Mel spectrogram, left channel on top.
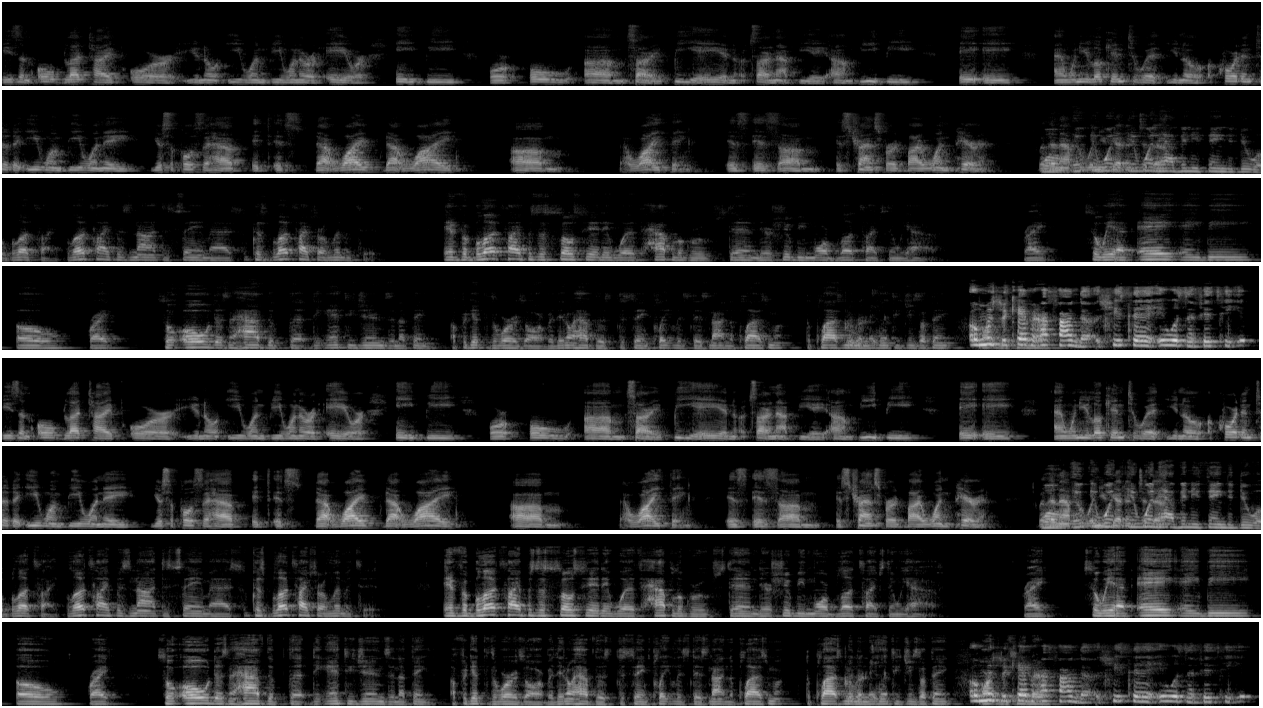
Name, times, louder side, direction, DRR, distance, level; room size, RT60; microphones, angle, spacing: voice 1, 0.0-4.5 4.9-9.1 9.6-10.1 10.5-17.2 17.7-18.2 18.8-19.5 19.8-22.4 23.0-24.3 46.2-46.4, right 3 dB, 40° right, 1.2 m, -32 dB
voice 2, 23.0-28.7 29.6-34.5 35.4-35.6 36.0-38.4 38.6-38.8 39.3-42.1 42.4-45.6 45.9-48.2, right 4 dB, 75° right, 0.9 m, -30 dB
voice 3, 47.4-50.2, left 4 dB, 50° left, 1.1 m, -22 dB
14.0 x 6.8 x 8.1 m
head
